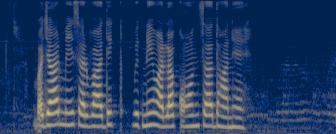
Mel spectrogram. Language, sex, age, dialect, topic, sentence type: Hindi, female, 18-24, Garhwali, agriculture, question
